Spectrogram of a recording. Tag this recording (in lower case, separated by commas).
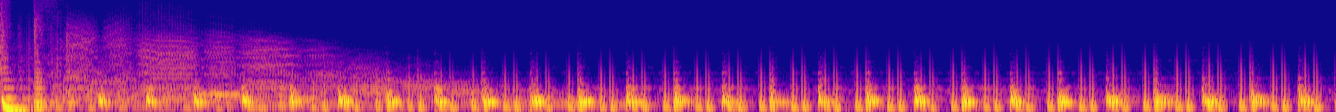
music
